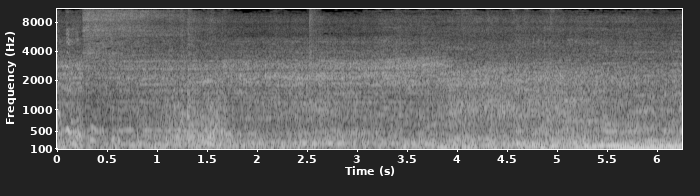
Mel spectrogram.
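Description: Arcade game din: steady, dense machine noise from mini-bowling and Skee-Ball lanes, with music playing under it.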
